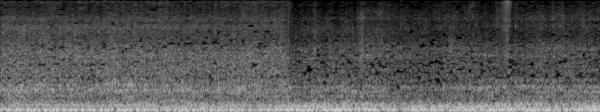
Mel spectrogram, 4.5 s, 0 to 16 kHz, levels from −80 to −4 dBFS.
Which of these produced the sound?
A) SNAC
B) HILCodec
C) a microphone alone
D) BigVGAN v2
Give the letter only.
D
